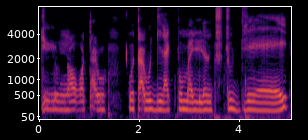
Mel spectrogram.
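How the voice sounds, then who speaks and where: A woman's voice: lowish voice, level tone, warm tone, no room sound. Woman voicing a greedy gloating crocodile. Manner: gloating, drawn-out menacing delivery. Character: greedy boastful male enormous crocodile. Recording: muffled lo-fi recording.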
